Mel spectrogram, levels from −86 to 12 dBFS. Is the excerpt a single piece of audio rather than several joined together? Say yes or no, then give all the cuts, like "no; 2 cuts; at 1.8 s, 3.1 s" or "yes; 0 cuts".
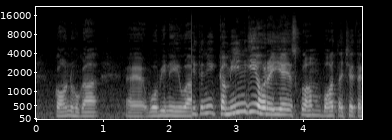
no; 1 cut; at 2.3 s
